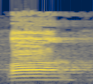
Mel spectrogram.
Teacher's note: Kemudian akhiran yang terakhir adalah huruf qaf. Ya, huruf qaf adalah huruf yang keluar dari bagian pangkal lidah dengan langit-langit yang lunak, dengan sifat jahar, ya, syiddah, isti'la, infitah.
